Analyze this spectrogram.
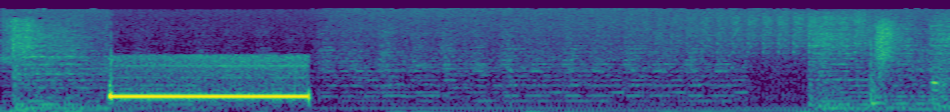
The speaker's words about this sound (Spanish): Bueno, le va a llamar el lobo, no hagan ruido ahí, entró la llamada, ¿ok?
